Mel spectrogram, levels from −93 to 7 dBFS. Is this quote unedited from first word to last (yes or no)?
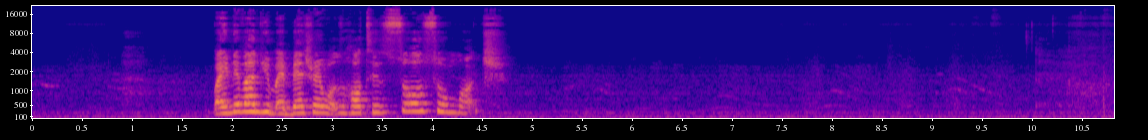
yes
